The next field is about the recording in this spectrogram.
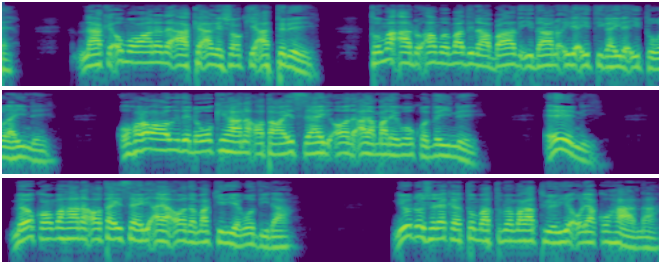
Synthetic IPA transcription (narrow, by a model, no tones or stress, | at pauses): nakɛomwɛwanɛnɛakɛaɣeʃɔːkiaateɾe | tomaʔandoʔamwɛmaðinabaɾaðiiðaːnɔʔiɾejaitiɣaiɾɛitoɾainḛ | oɦɔɾɔwaɔɣiðendoɣokeɦanaʔɔtawaisɾaɛɾiʔɔðɛʔaɾeamaɾeɣokoðeinḛ | enḭ | mɛokɔmaɦaːnaʔɔtaisɾaɛɾiʔajaʔɔðɛmakiɾiɛɣoðiɾa | neondoːɕ̬ɔɾɛkɛtomatomamaɣatweɾiɛʔoɾeakoɦana̰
